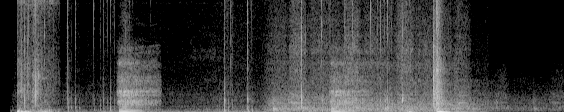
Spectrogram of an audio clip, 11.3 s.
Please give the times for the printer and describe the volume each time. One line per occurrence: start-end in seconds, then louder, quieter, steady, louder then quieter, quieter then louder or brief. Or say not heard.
5.2-11.2 quieter.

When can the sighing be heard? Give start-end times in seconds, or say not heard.
2.3-3.2, 6.5-7.5.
